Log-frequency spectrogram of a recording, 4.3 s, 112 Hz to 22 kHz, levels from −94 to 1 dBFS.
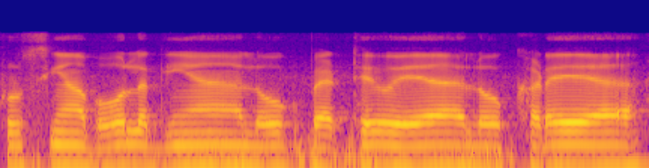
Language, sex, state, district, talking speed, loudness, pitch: Punjabi, male, Punjab, Kapurthala, 140 wpm, -14 LUFS, 115 Hz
